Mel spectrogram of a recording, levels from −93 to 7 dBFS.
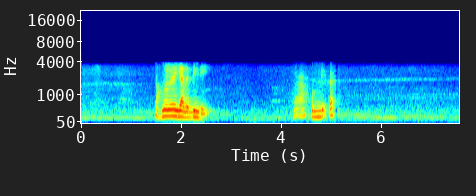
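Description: At 5.06 s the stream loses about 60 ms of data, which fits three 20 ms packets, and again at 6.72 to 6.74 s it loses about 20 ms. This is packet loss with pitch repetition: the receiver repeats the last pitch period to bridge each gap, so the speech briefly holds as a buzzy, sustained tone that fades out over the longer gap before the speech resumes, all within the narrow telephone band of the G.711 line.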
